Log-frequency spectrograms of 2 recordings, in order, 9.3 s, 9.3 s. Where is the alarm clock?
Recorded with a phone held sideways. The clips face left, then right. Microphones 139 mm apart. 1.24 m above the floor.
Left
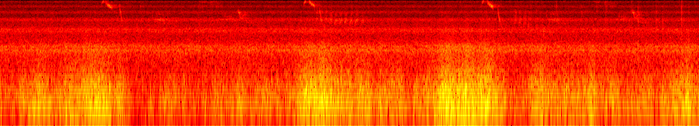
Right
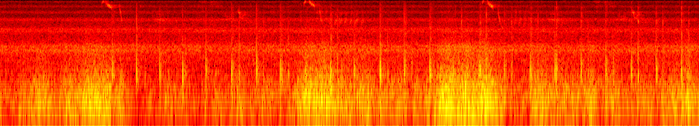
No alarm clock in this recording.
